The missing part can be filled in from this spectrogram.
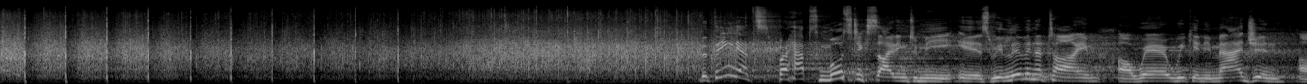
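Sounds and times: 
audience applause in a room full of people: 0:00.0 - 0:08.2
speech: 0:07.0 - 0:13.0.

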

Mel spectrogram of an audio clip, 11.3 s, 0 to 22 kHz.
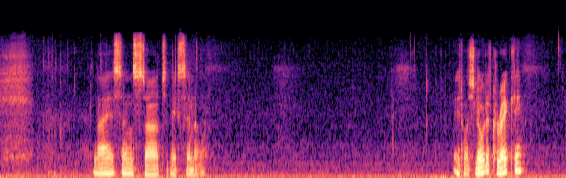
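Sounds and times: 
low hiss: 0:00.0 - 0:11.3
typing on a computer keyboard while entering text into software: 0:00.8 - 0:01.4
speech: 0:01.8 - 0:04.2, 0:09.1 - 0:10.6.

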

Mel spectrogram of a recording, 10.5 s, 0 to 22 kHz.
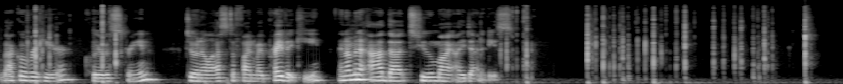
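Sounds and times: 
speech: 0:00.0 - 0:06.5
typing a passphrase on a computer keyboard: 0:00.3 - 0:01.6, 0:06.3 - 0:06.7, 0:07.3 - 0:10.2.

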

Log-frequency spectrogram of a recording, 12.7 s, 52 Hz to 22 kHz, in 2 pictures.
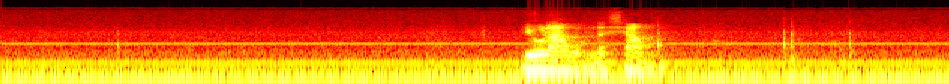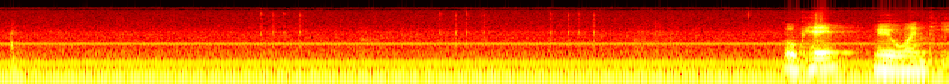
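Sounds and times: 
constant low electrical hum: 0:00.0 - 0:12.6
speech: 0:03.5 - 0:04.6, 0:11.6 - 0:12.6
credentials being typed on a computer keyboard: 0:08.0 - 0:08.4, 0:09.2 - 0:10.4.

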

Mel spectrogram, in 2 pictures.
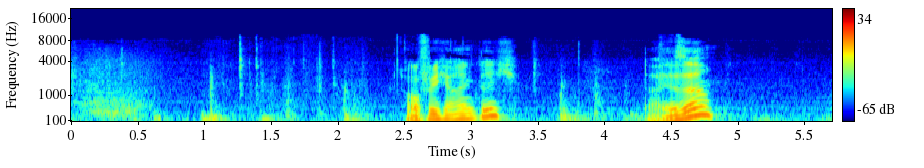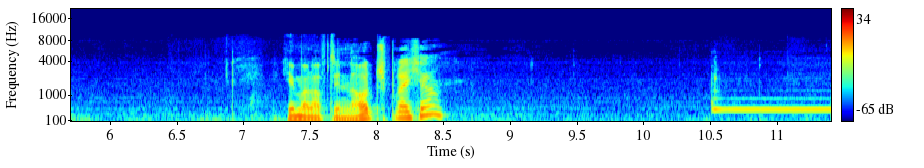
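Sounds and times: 
speech: 0:02.5 - 0:03.4, 0:04.4 - 0:04.9, 0:07.3 - 0:08.6
steady electronic telephone ringing tone: 0:10.5 - 0:11.3.

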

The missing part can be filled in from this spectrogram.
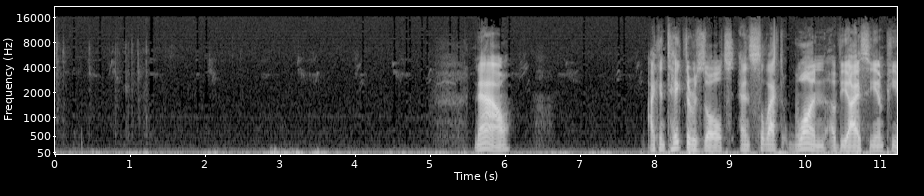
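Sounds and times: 
typing on a computer keyboard: 0:00.0 - 0:01.4
speech: 0:05.6 - 0:06.1, 0:07.9 - 0:11.2.

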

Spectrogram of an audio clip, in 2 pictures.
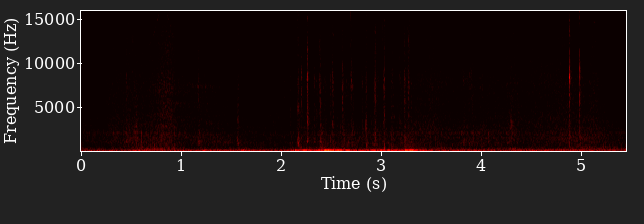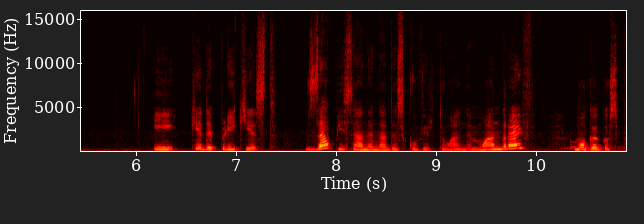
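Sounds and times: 
typing on a computer keyboard: 0:02.1 - 0:03.4
speech: 0:06.2 - 0:10.8.

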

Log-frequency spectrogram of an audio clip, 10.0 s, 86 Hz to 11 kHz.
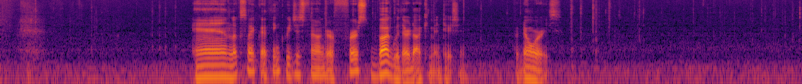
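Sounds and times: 
low steady hum: 0:00.0 - 0:10.0
typing on a computer keyboard: 0:01.9 - 0:02.2, 0:07.1 - 0:10.0
speech: 0:02.4 - 0:07.1.

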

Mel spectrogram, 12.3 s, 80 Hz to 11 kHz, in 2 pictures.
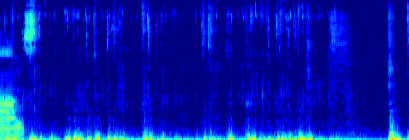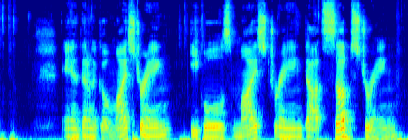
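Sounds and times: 
typing on a computer keyboard: 0:00.0 - 0:04.9, 0:05.8 - 0:06.5, 0:07.2 - 0:09.4, 0:12.0 - 0:12.2
speech: 0:00.3 - 0:00.6, 0:07.1 - 0:12.2.

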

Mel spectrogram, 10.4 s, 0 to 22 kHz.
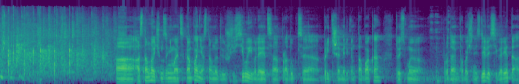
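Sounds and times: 
audience applause at a corporate anniversary presentation: 0:00.0 - 0:02.6
speech: 0:02.3 - 0:10.3.

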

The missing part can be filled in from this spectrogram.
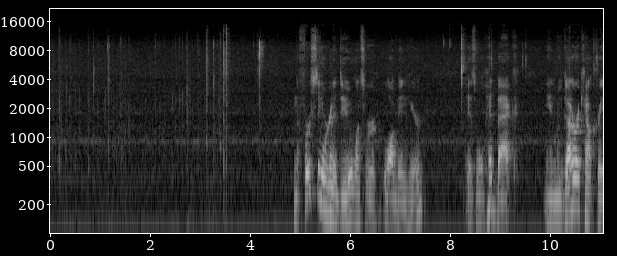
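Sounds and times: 
computer keyboard typing as login credentials are entered: 0:00.0 - 0:03.6
speech: 0:04.9 - 0:07.6, 0:08.3 - 0:11.0.

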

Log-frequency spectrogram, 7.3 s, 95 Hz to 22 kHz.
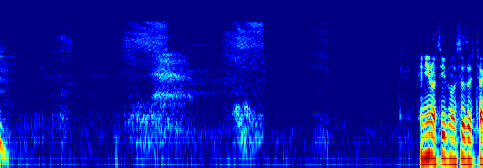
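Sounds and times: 
pen scratching on paper while drawing: 0:03.4 - 0:05.0
speech: 0:06.3 - 0:07.2.

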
